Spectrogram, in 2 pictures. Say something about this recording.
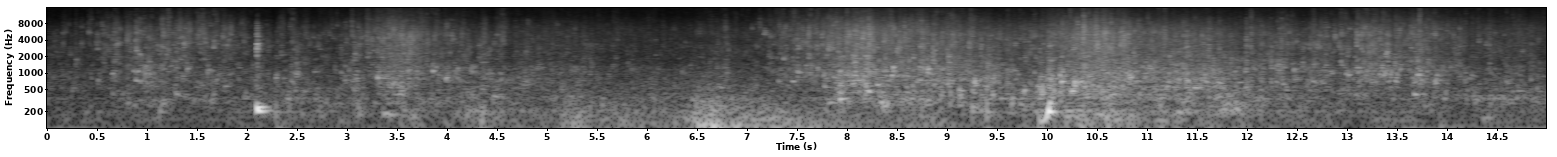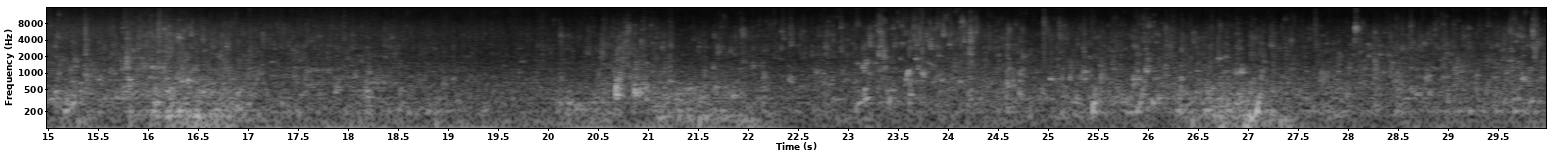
Soundscapes > Nature
AMB WATER WAVES ROCK kengwai cct
Recorded among rocks in Corsica with a pair of Earsight Standard microphones (Immersive Soundscapes) and a Tascam FR-AV2 recorder. The recording was processed with slight equalization and subtle stereo enhancement. 07/24/2025 at 11:00 AM
waves, corsica, sea, rock, splash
